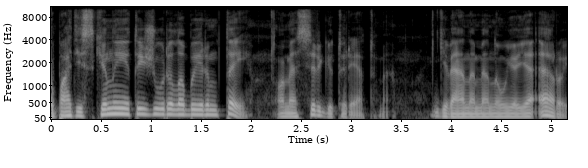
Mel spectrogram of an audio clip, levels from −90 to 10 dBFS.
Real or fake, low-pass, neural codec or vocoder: real; 9.9 kHz; none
